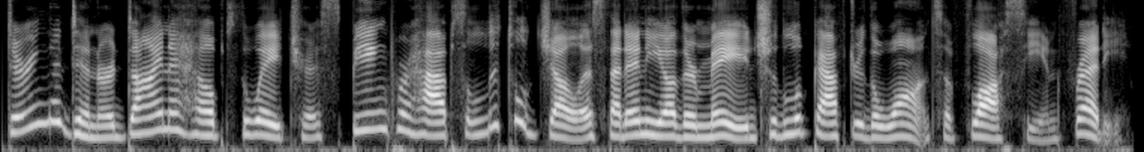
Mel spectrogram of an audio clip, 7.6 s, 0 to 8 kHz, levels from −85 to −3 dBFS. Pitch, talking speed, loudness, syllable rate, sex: 240 Hz, 195 wpm, -18 LUFS, 5.2 syllables/s, female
